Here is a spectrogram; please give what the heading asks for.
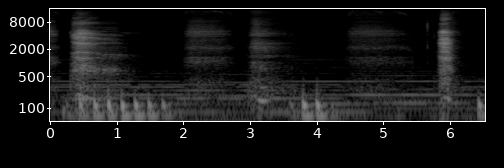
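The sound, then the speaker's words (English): Slow, deep breaths drawn in and let out calmly, several soft airy rushes separated by short pauses, the last one a little sharper and louder. “Take three deep breaths. I said deep, and let's make them calm this time.”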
